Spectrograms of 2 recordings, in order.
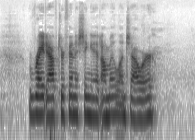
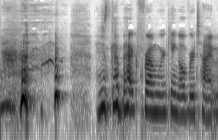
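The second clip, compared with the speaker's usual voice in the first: laughing; 4 dB louder, slower than usual. Real, not acted. Laughs about the cold.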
